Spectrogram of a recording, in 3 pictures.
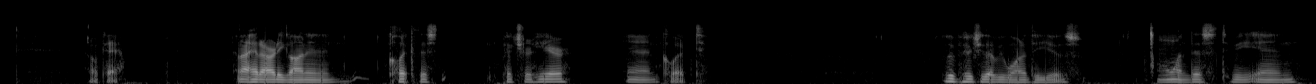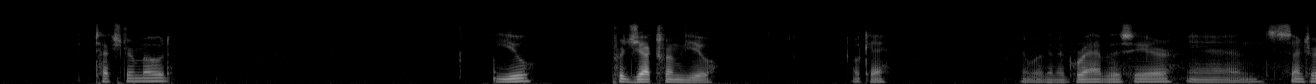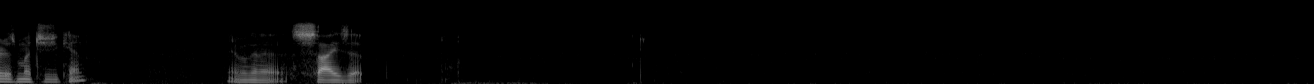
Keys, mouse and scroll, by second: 11.1 KP_1.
